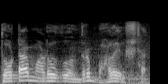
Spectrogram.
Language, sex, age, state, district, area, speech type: Kannada, male, 60+, Karnataka, Dharwad, rural, spontaneous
